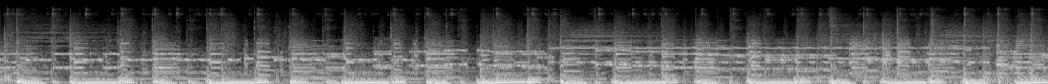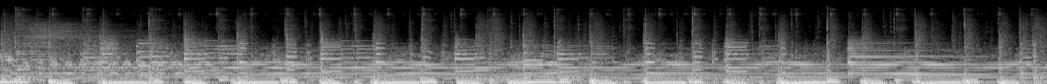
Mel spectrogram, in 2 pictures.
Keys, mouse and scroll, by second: 0.3 KP_1, 0.6-1.6 scroll up 1, 1.6 ctrl+right click, 2.2 r, 3.0 g, 3.8 scroll down 3, 3.9-4.9 middle drag, 5.1 Tab, 5.4-5.8 scroll down 3, 5.8-6.3 shift+middle drag, 6.3 alt+/, 6.5-7.0 scroll up 1, 7.0-8.0 drag, 8.0-8.6 scroll down 2, 8.6-9.8 scroll down 3, 10.7-11.1 scroll down 1, 11.3-12.9 drag, 12.9 KP_0, 13.8 drag, 14.1 scroll up 2, 14.3-15.9 middle drag, 15.9 scroll up 1, 16.1-16.5 middle drag, 16.5-17.0 drag, 17.0 Tab, 17.2 click, 17.6 click, 18.6 click, 18.8-19.1 scroll down 6, 19.1 middle click, 19.7 KP_3, 20.1 KP_1, 20.5-20.9 scroll up 1.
